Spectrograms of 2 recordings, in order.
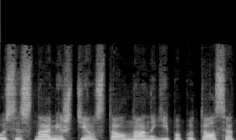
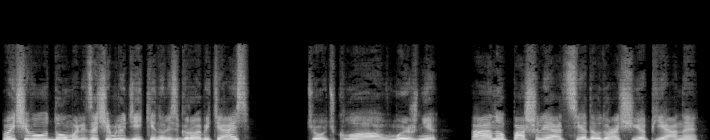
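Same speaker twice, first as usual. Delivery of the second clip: loud, higher scolding yell; 6 semitones higher, 5 dB louder than usual. A narrator's reading. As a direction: scream at the drunk crowd. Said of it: "продолжала орать тётка".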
